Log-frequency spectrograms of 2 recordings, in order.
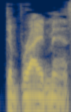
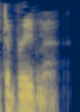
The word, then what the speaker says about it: debridement: It's not debridement, it's debridement. It's always debridement. 100 bajillion % of the time, except for in dentistry. We kind of make up our own thing. – How to pronounce debridement, YouTube. – Yeah, see if you can play it. See? – Damn, it is debridement.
